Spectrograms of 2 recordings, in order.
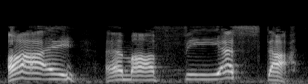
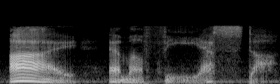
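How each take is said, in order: First: The voice stays raised and audible at the end. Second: The voice drops low and quiet at the end. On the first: The speaker calls it right. "I'll try to do it up here" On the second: The speaker calls it wrong. "Your voice was so low that I didn't hear the quote"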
